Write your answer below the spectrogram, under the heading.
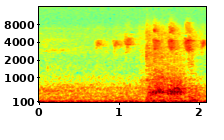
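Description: A bird takes flight with a quick burst of flapping wings, a few short, high chirping pulses running through it over a steady low hum.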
